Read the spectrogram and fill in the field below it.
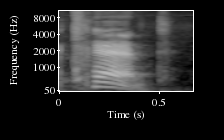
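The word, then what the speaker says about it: can't: 캔터 라고 합니다 이때 켄트 는 길게 발음 해야 됩니다 캔 이렇게 해야 됩니다 그러자 캔트 태안 어 혀를 요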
